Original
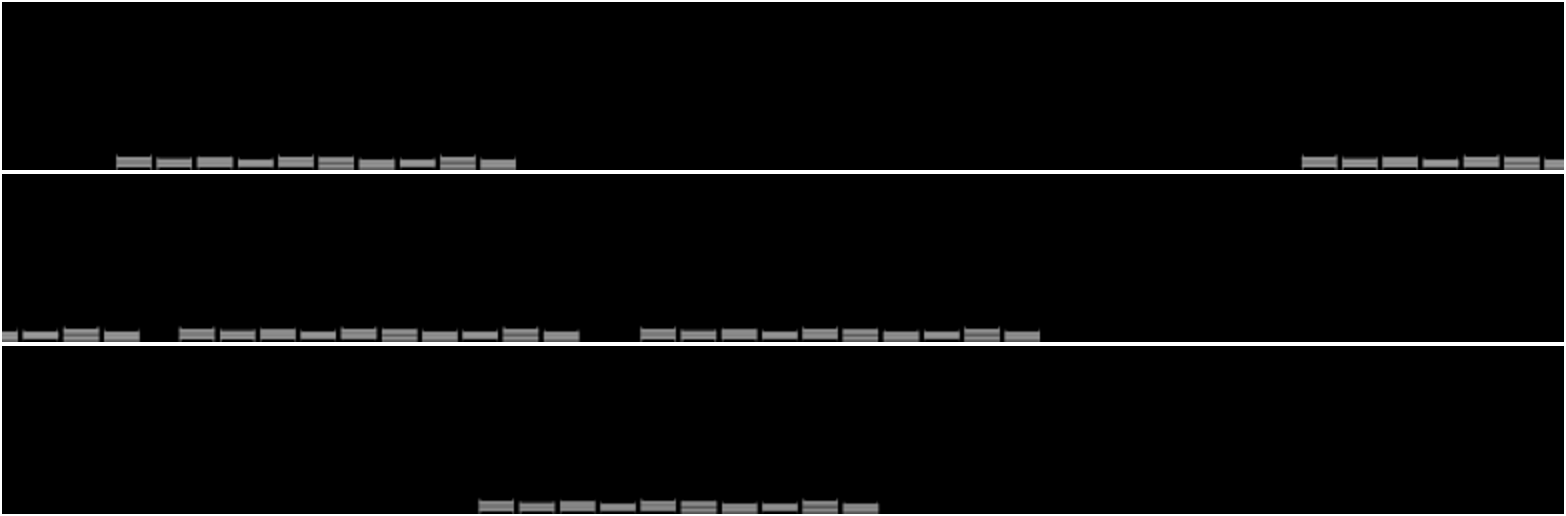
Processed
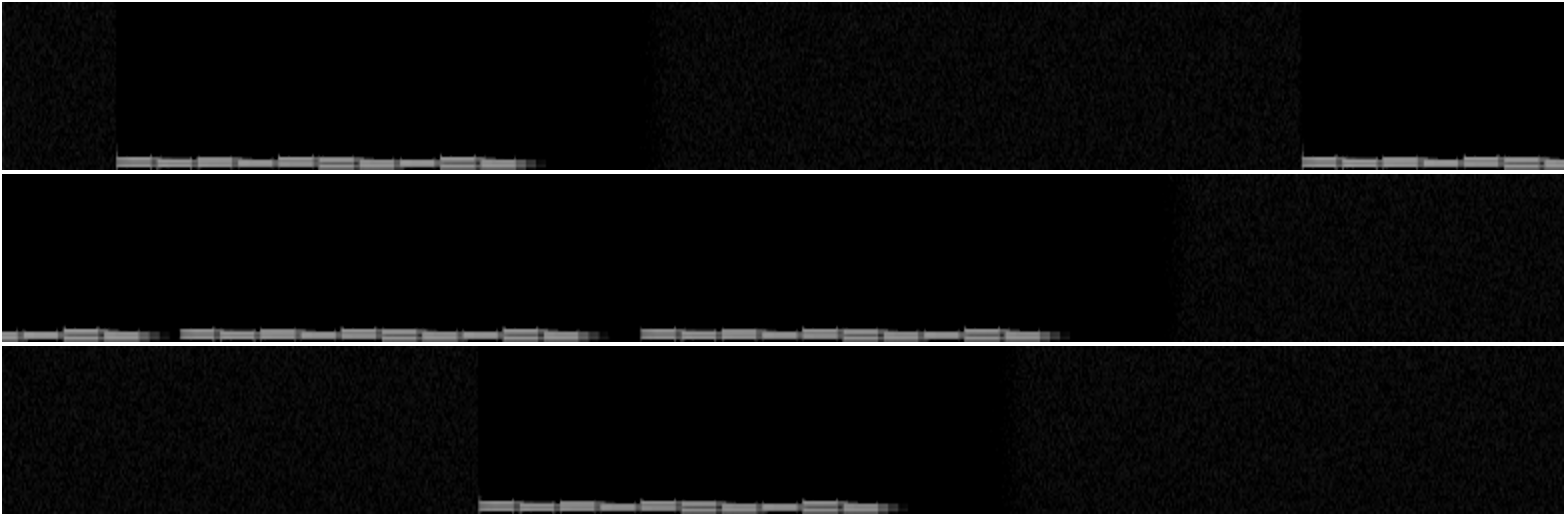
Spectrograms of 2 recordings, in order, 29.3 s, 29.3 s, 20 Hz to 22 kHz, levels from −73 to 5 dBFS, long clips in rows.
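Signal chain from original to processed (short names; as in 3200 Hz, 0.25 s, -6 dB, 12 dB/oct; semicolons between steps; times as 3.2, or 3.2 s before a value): flutter echo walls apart 11 m, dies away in 0.27 s; auto swell 0.103 s; upward compressor, threshold -28 dBFS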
